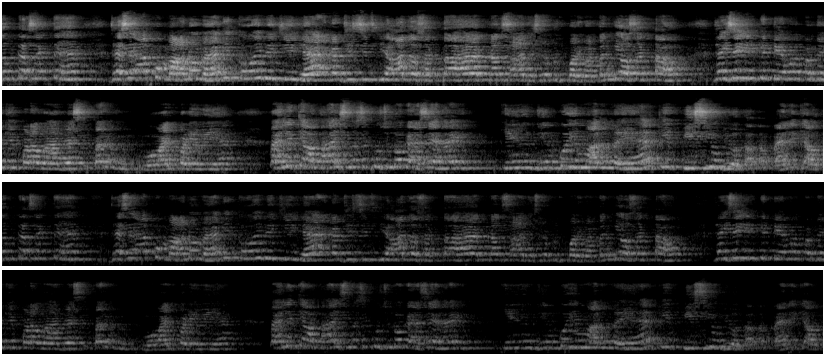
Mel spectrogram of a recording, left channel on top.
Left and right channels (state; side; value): quieter; right; 12.3 dB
